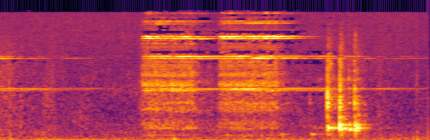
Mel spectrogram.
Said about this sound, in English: Oh, dear, there's the phone. Shall I answer it?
